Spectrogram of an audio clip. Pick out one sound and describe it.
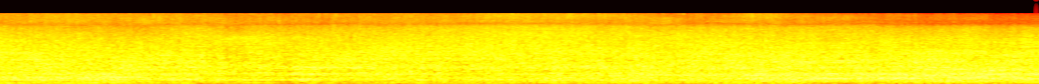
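Race car engines roar loudly around a track.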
